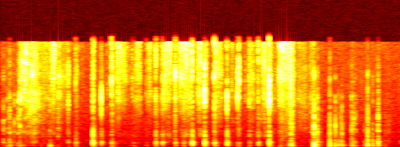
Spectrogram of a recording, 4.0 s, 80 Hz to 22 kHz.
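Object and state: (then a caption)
Hollow cardboard box. Fingertips tap and scratch a small, closed, hollow black cardboard gift box in a quick, uneven run of soft, dry taps. The taps have a hollow mid-pitched knock near 380 Hz and die away almost at once, while light scratching adds a faint bright hiss between them.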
